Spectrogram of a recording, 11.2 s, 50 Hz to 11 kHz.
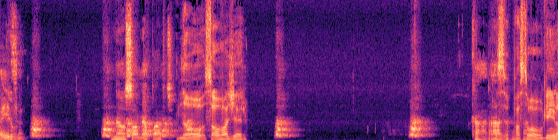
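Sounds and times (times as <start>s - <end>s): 
speech: 0.0s - 0.6s, 2.2s - 5.0s, 9.5s - 11.1s
dog barking deeply: 0.6s - 1.2s, 2.0s - 4.0s, 5.5s - 6.1s, 8.2s - 8.8s
faint clicks: 6.0s - 7.8s.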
